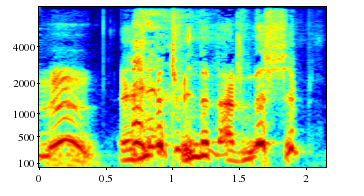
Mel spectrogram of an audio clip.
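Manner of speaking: very high, loud, swooping little character voice. Asked whether the quoted passage was Yoda, repeating its last line in a Yoda voice. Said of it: "I didn't do the whole thing in that voice".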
